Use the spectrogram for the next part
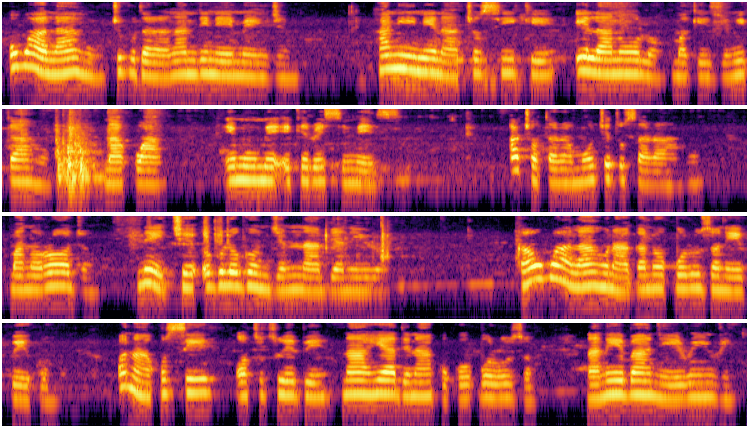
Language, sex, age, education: Igbo, female, 15-29, tertiary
